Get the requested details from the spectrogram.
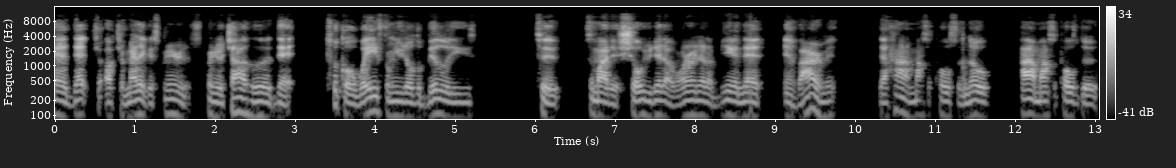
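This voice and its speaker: A man's very deep, low voice with fairly even intonation and a fairly quick pace. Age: 40s. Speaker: interview guest sharing life story. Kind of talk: personal testimony in interview. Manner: halting, with many repetitions and fillers; quiet.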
